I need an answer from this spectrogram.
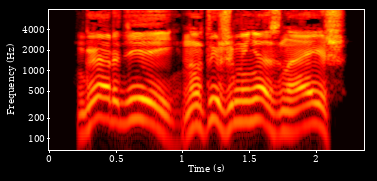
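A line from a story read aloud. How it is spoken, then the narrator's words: Sly chuckle. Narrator (Russian): хитро хохотнул мужчина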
